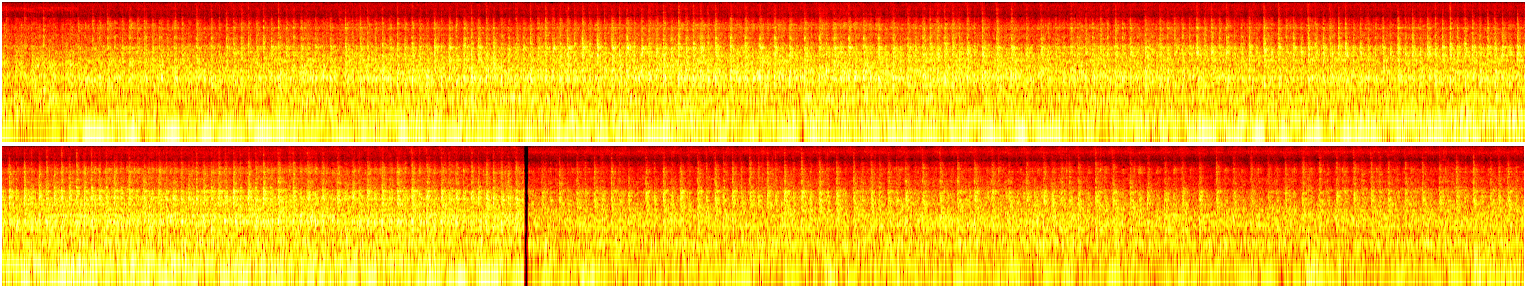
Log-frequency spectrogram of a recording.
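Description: Small electric wool-spinning machines running, a steady motor whir with a fast, even rattle. The sound drops a little about two-thirds of the way through.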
